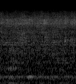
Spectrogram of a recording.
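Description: A bathroom tap runs while waiting for the water to turn hot, a faint, steady stream hissing into the sink without any voices.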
